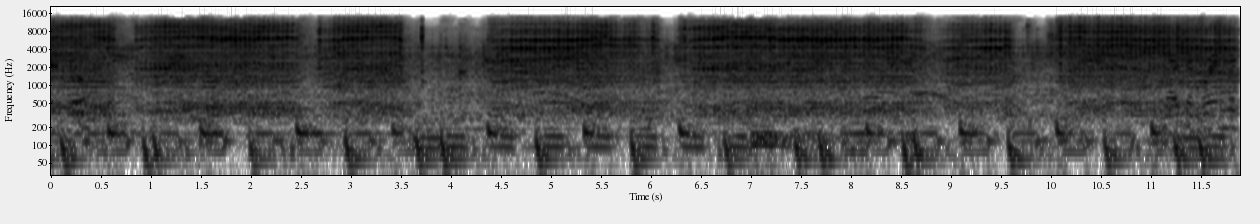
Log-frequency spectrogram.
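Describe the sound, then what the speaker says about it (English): A large gouge cuts a taper into wood spinning on a lathe, giving a steady, loud, rough scraping hiss with rhythmic dips as the tool is passed along the piece. "To start the taper, I'm going to use the large gouge."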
